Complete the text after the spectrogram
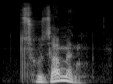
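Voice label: "zusammen", German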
